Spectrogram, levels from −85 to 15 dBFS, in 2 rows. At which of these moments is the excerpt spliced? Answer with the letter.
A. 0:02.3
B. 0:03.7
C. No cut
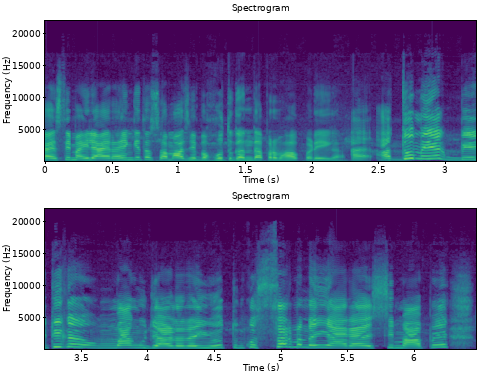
A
